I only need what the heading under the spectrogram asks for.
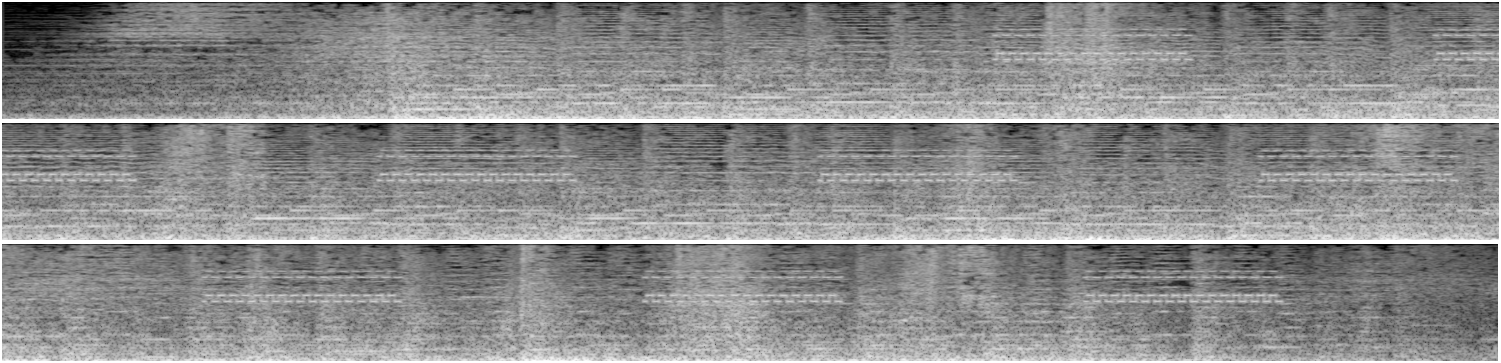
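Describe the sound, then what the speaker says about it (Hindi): A mobile phone ringtone plays during a call, a loud, continuous melodic tune with a bright repeating chime motif and a steady beat underneath, lasting throughout. "ये रिंगटोन"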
